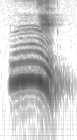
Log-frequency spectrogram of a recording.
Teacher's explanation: I avtomatik olaraq önündə gələn n samitini incələşdirəcək və biz n-nı incə tələffüz edəcəyik.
